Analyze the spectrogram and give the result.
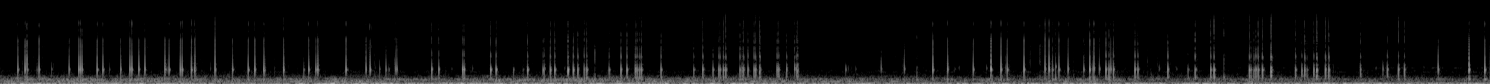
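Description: A purple silicone bristle pad, held in the fingers, has its bristle edge scratched repeatedly against the left mic capsule. Quick, dry, bright scratchy ticks come in a dense, uneven patter over a steady low hum. The strokes stop dead with no ring.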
